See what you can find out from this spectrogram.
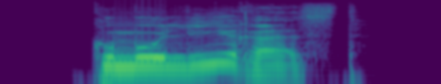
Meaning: second-person singular subjunctive I of kumulieren
- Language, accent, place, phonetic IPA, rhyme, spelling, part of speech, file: German, Germany, Berlin, [kumuˈliːʁəst], -iːʁəst, kumulierest, verb, De-kumulierest.ogg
